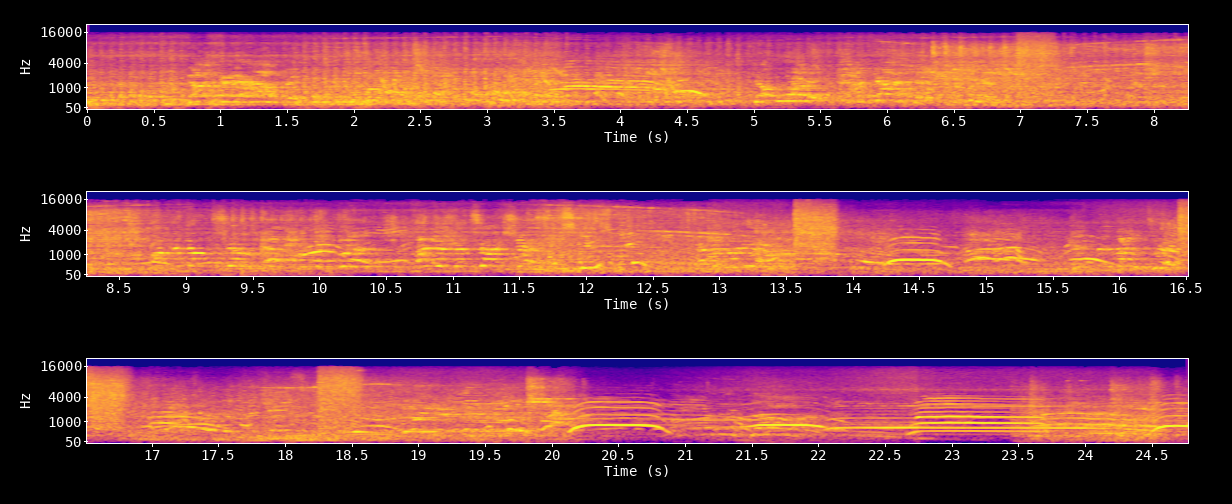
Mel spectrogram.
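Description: A crowd of young people shout and scream with excitement close by.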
